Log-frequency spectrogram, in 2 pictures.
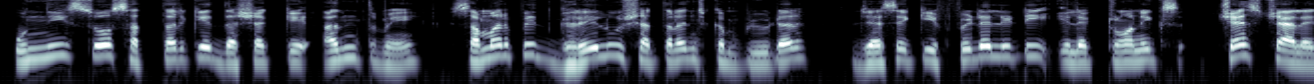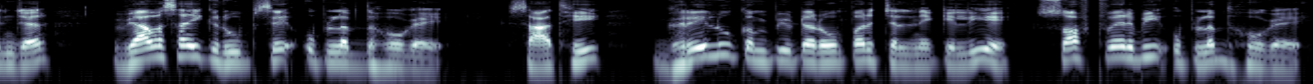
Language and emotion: Hindi, neutral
